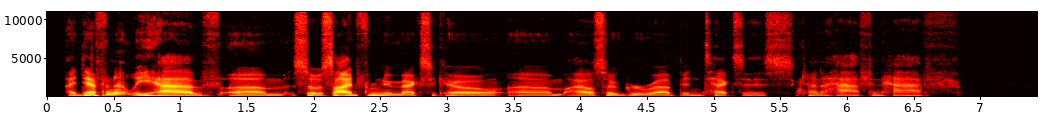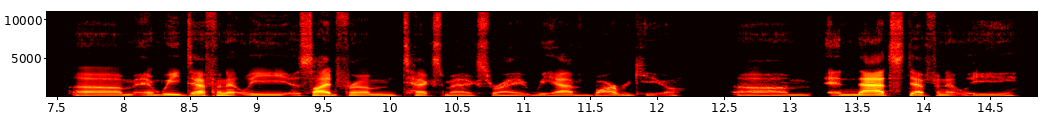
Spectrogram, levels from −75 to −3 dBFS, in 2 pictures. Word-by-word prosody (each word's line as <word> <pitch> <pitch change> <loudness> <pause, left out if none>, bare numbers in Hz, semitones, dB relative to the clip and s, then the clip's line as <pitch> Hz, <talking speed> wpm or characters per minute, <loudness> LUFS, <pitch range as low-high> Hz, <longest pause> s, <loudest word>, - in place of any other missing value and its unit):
I 135 - +1
definitely 190 +2 +6
have, 145 -7 +5
um 120 -4 +1
so 145 - +1
aside 150 +2 +6
from 160 -3 -1
New 135 - -2
Mexico, 120 -2 -2
um, 105 -2 -7
I 115 - -4
also 120 +3 -1
grew 115 -1 -4
up 110 +1 -3
in 95 -3 -10
Texas 85 0 -6
kinda - - -8
half - - -5
and - - -10
half. - - -7 0.8
Um, 110 -2 -3
and 115 +1 -6
we 130 0 0
definitely 125 -3 -1
aside 140 +7 +3
from 110 -7 -5
Tex 125 +2 -4
Mex, 95 -2 -8
right, 100 +1 -7
we 110 +2 -12
have 105 -5 -3
barbecue. 100 -3 -8 0.5
Um, 95 -3 -7
and 115 0 -4
that's 125 +1 +7
definitely 95 -4 -5
115 Hz, 145 wpm, -24 LUFS, 105-130 Hz, 0.8 s, that's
